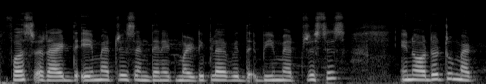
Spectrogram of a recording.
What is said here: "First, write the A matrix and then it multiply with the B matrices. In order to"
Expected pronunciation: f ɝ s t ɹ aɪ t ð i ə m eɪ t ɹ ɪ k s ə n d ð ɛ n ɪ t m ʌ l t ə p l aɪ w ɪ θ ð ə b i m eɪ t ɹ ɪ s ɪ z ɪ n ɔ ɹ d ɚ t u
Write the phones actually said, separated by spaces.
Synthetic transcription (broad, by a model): f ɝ s t ɹ aɪ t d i ə m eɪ t ɹ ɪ s ə n d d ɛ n ɪ t m ʌ l t ə p l aɪ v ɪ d b i m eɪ t ɹ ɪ s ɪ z ɪ n ɔ ɹ d ɚ t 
